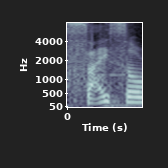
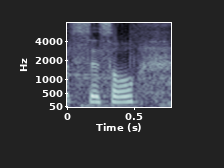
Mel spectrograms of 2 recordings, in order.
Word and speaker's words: sisal: last video you guys it's sisal rope not sisal so I'm correcting it now sisal sisal rope I'm gonna wrap it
